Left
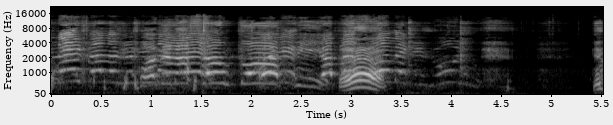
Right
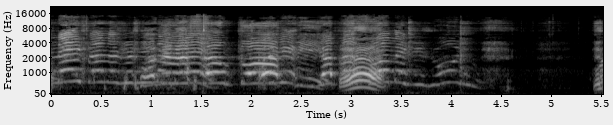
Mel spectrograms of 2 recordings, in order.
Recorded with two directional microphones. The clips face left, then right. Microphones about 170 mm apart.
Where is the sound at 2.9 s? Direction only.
5° left (ahead or behind).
